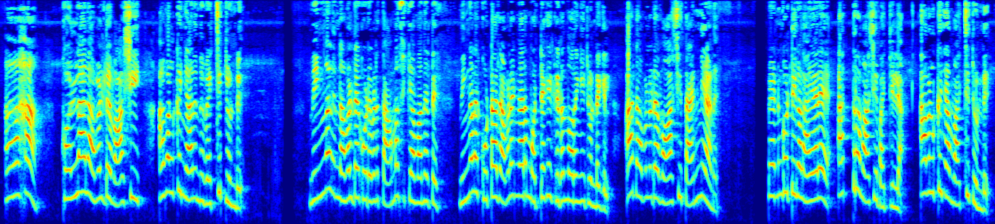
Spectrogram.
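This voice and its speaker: A sharp-tongued cartoon mother scolds and mocks her daughter. The voice sits very high and sounds bright and sharp. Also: fast. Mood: scolding. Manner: scolding, sarcastic. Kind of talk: cartoon voice acting.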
